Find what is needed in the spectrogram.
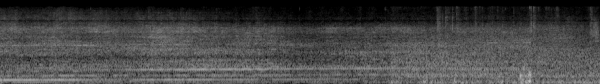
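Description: Road traffic: a motor vehicle's engine running steadily with tyre noise as traffic passes on the street, the hum easing off about halfway through and rising a little again near the end.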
